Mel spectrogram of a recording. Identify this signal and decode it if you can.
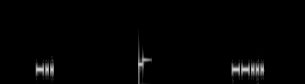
Morse code, heard as a keyed tone, about 50 wpm, 700 Hz. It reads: D 7
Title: Single Character (Letter:Number:Punctuation:Prosign) 50wpm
